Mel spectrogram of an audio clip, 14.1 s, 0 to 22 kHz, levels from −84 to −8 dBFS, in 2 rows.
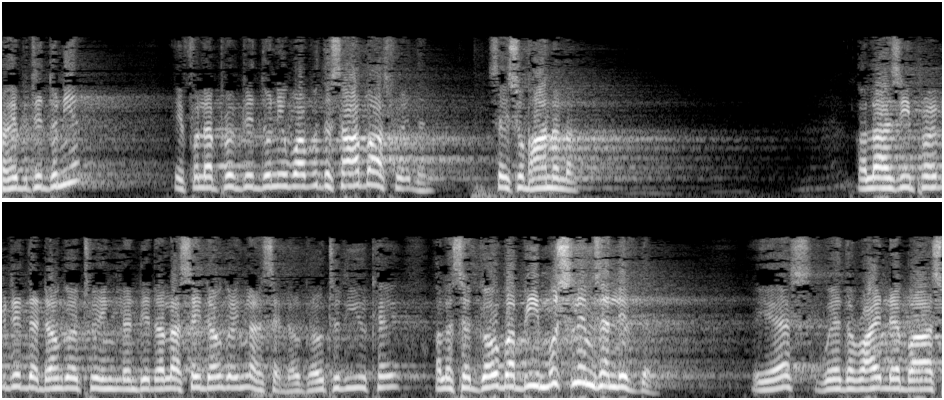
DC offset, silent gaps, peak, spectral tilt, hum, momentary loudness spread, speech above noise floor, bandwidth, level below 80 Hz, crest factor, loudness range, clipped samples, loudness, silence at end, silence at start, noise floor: under 0.1%; none; 0 dBFS; -3.5 dB/octave; none; 15 LU; 46 dB; 11 kHz; -52 dBFS; 16 dB; 5 LU; under 0.1%; -15 LUFS; 0 s; 0 s; -60 dBFS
